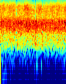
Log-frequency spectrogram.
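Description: Audience at a financial planning symposium breaking into a dense, steady round of applause, sustained and even throughout with no gaps.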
